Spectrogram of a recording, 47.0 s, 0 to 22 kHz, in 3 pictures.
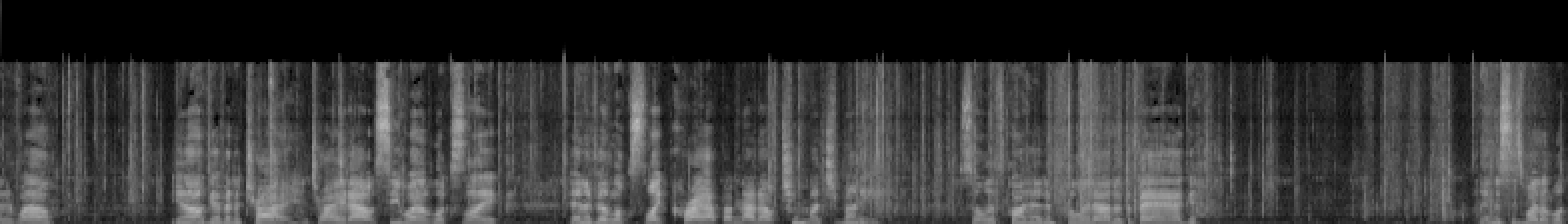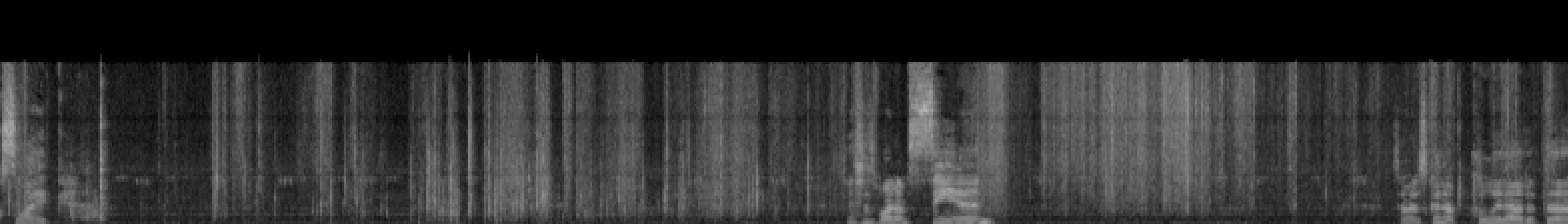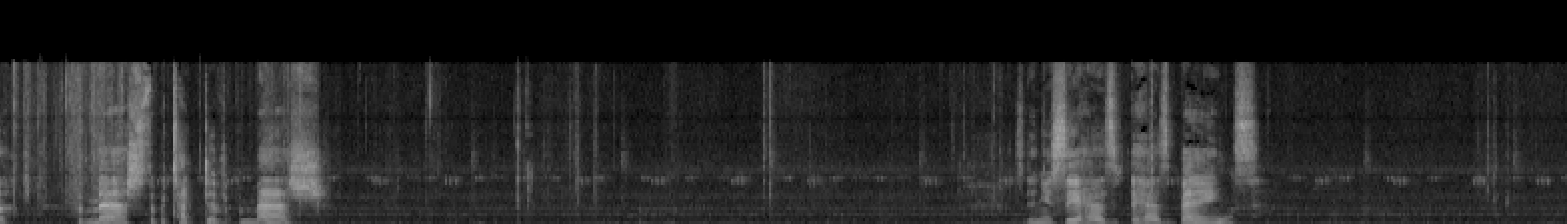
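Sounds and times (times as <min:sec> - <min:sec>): plastic packaging crinkling: 0:00.0 - 0:33.2.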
